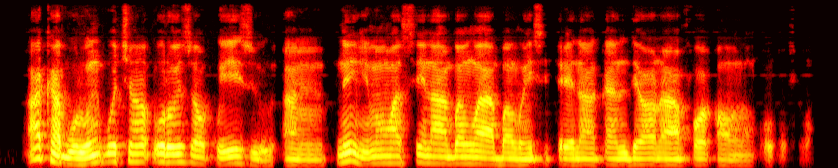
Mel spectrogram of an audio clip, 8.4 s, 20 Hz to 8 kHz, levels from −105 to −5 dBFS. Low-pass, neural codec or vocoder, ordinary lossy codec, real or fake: 7.2 kHz; codec, 16 kHz, 2 kbps, FunCodec, trained on LibriTTS, 25 frames a second; none; fake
